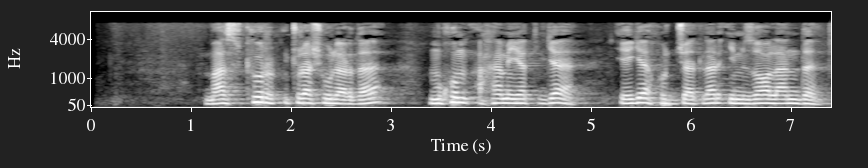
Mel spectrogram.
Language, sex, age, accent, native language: Uzbek, male, 35+, Namangan, Uzbek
